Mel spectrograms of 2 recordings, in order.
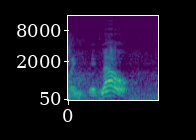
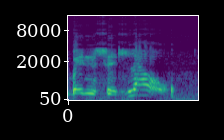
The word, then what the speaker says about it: Wenceslao: Pero esa pronunciación es en inglés, don Wenceslao. En español sería don Venceslao, don Venceslao.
